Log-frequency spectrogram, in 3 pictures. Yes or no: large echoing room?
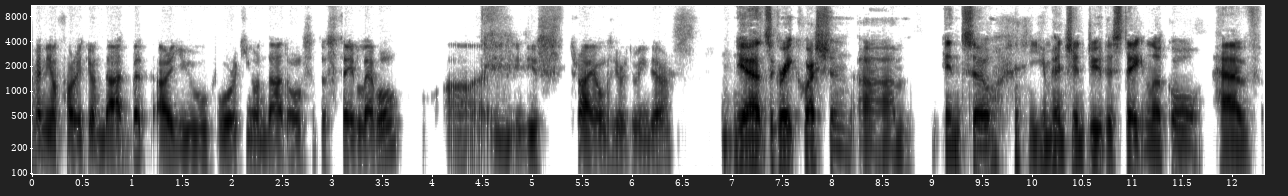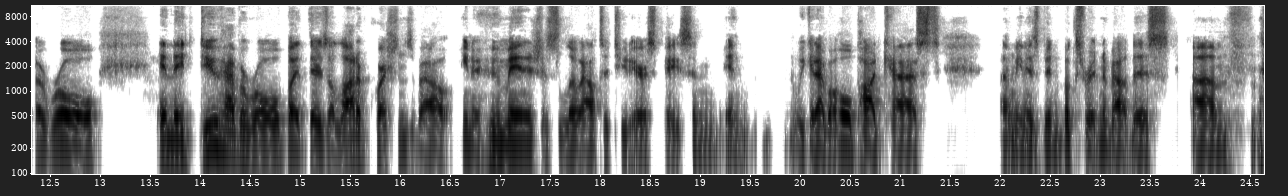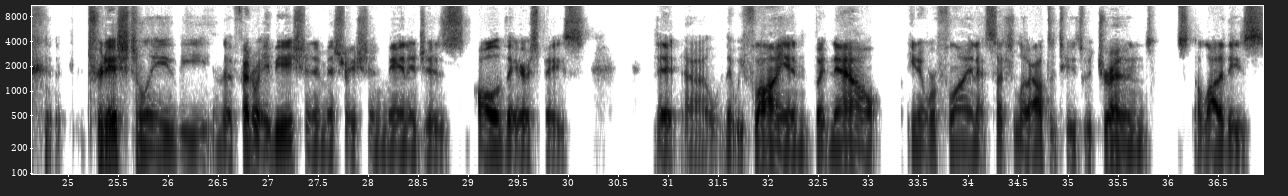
no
